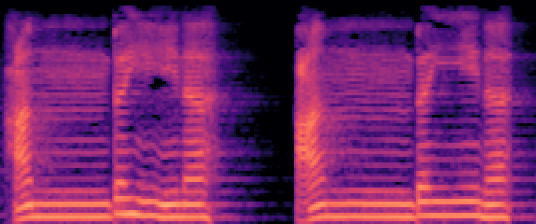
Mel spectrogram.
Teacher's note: بعد ذلك حكم الإقلاب، اقرأه عند قوله تعالى عن بينه عن بينه، جاءت النون الساكنة وبعدها حرف الباء، فالحكم إقلاب، نقلب النون الساكنة إلى ميم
